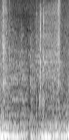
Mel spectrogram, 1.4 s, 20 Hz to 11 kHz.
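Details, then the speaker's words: Start of a bone-stock 1995 Dodge Ram 2500 with 8.0L V10 in excellent condition: comes right into life, deep steady low rumble settling into an even idle, no knocks or misses; healthy start, AC then turned down. "Comes right into life. Just turn down that AC."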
